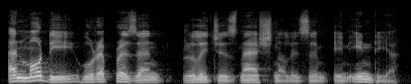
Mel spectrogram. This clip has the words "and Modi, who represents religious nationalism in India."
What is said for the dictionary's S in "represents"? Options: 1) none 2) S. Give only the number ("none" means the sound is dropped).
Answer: 1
